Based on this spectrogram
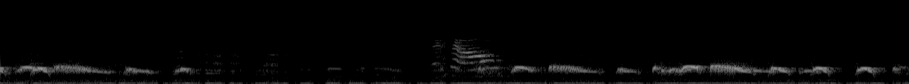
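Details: Caged spotted dove from Long An, Vietnam, singing in the 'three-phrase bronze-voice' style: low, mellow cooing phrases repeated in a rolling series, with a brief higher sweeping sound near the middle and indoor room sound.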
